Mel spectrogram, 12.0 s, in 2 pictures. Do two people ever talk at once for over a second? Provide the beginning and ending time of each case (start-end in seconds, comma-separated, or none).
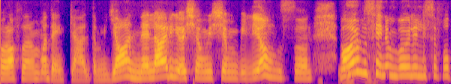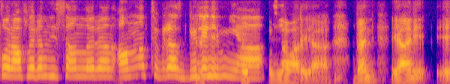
none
